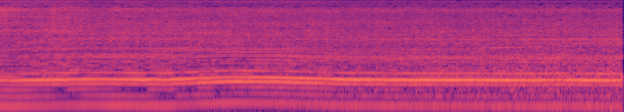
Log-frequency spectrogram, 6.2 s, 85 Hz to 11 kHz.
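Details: Yamaha Mio Soul carbureted 160 big-valve big-bore scooter test-run after reconditioning and tuning; steady even note rising slightly mid-clip, no knocks or rattles, quieter than before though not silent because it is built up, running well.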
